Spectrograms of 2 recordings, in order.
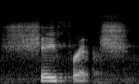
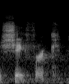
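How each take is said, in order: First: A hesitant "Shafrich", ending in sh, high and unsure; tentative guess at the name. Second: "Shafrick" with a hard k at the end, like frick; corrected name. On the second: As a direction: settle on "Shafrick", lower, ending in a crisp k. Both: Shown as a demonstration. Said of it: "Frick at the end".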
